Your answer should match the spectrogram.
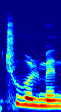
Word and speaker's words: Tjuvholmen: Tjuvholmen, donc je ne parle pas suédois, mais Tjuvholmen, voilà, ça, normalement ça se prononce comme ça.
